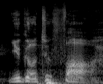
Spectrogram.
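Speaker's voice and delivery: put-on heavy German accent laid on very thick. Retelling what Mater said when he stood up in the room, in his thick German accent. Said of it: "in his very thick German accent".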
